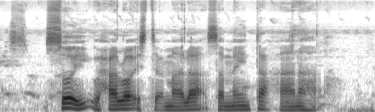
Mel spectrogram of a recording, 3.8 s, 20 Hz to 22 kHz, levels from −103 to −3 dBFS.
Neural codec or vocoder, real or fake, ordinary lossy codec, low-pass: vocoder, 44.1 kHz, 128 mel bands every 512 samples, BigVGAN v2; fake; none; none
